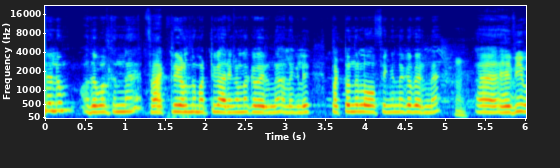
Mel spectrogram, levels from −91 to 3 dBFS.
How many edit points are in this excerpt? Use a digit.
1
